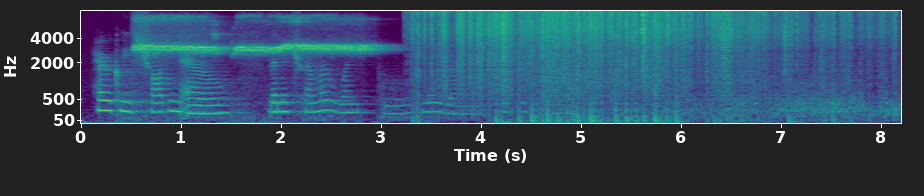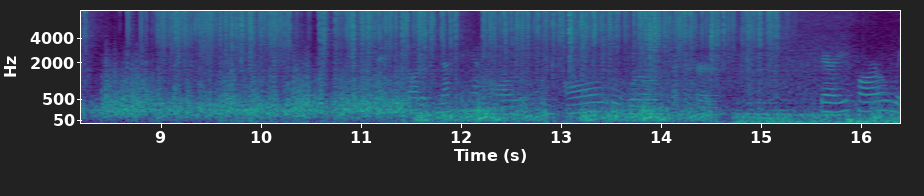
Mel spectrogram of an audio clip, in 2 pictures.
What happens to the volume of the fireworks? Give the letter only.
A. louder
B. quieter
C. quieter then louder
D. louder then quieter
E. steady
B.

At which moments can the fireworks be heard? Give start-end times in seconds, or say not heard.
3.2-15.3.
